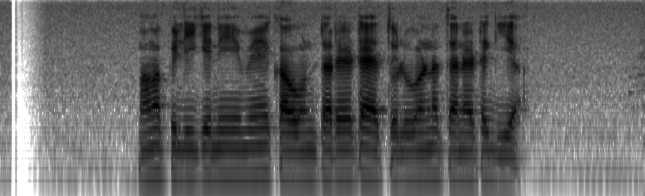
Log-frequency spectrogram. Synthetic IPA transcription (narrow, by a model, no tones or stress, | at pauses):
maməpiliɡeniːmeːkauɳʈəɾejəʈəæt̪uluʋənət̪ænəʈəɡija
